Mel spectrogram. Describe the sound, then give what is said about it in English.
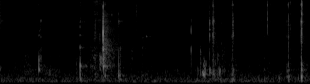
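A plastic water bottle from Brisbane being picked up and drunk from: scattered crinkles, clicks and soft wet squishes over a few seconds, with no one talking. “Actually, grab some water, hold on.”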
